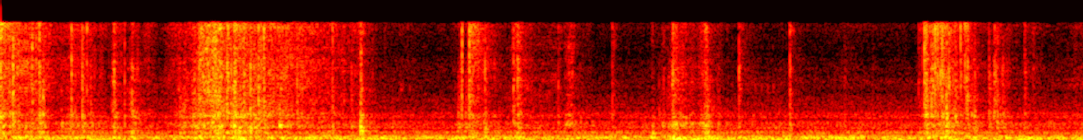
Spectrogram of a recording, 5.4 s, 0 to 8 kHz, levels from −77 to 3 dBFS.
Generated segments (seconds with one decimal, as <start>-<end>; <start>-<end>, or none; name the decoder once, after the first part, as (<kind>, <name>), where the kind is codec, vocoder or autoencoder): 0.5-1.1 (vocoder, Vocos)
